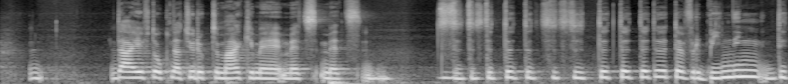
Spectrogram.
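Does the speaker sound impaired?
Yes: stuttering; genetic cause, speech therapist (logopediste); working on accepting the stutter; audible word repetitions; here repeated sounds, repeated words, blocks.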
